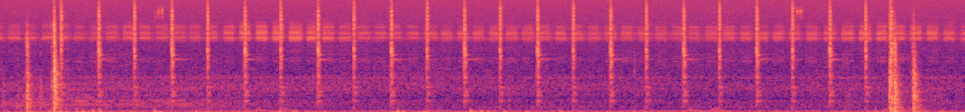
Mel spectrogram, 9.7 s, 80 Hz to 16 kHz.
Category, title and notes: Sound effects > Vehicles
Ford 115 T350 - Warning button
115, 2003, 2003-model, 2025, A2WS, August, Ford, Ford-Transit, France, FR-AV2, Mono, Old, Single-mic-mono, SM57, T350, Tascam, Van, Vehicle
